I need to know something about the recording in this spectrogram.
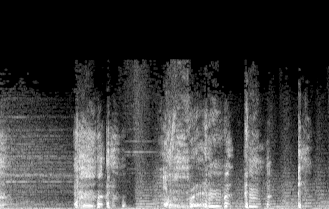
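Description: A man coughing in fits over background music: a burst about a second in, a longer rasping fit about two seconds in, then short sharp coughs near the three-second mark.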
